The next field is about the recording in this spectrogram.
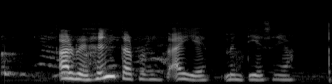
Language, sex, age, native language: Icelandic, female, 12, Icelandic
